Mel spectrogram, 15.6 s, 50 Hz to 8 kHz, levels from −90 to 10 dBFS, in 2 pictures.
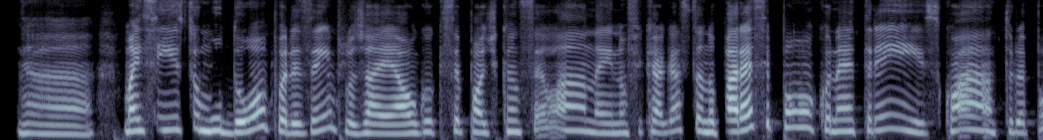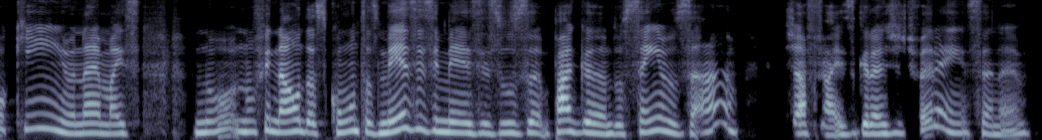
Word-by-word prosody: Ah, 185 -2 -3 0.2
mas 245 +1 +5
se 275 - -5
isso 270 +2 -3
mudou, 245 +5 +5
por 235 -8 +2
exemplo, 235 +3 -1
já 200 +1 +2
é 190 0 +3
algo 205 +4 +3
que - - -15
você 240 - -3
pode 220 -2 -1
cancelar, 235 - -1
né, 210 -3 -1
e - - -3
não 205 +1 -3
ficar 220 +1 -2
gastando. 240 0 -1
Parece 265 - +7
pouco, 325 -7 -1
né, 245 0 +2
3, 255 -3 -4
4, 250 -3 +1
é - - -5
pouquinho, 285 -1 -5
né, 205 +1 0
mas 195 0 -4 0.4
no 220 +2 -3
no 230 -1 -2
final 235 -1 +3
das 210 -2 -2
contas, 220 -1 -1
meses 260 +5 +2
e 240 - +1
meses 205 -3 0
usa 210 -1 -2
pagando 210 -4 +2
sem 230 +7 -2
usar, 210 +1 -3 0.5
já 200 0 0
faz 180 -1 -5
grande 195 0 -1
diferença, 210 - -6
né. 180 +3 -7
225 Hz, 175 wpm, -23 LUFS, 200-250 Hz, 0.5 s, Parece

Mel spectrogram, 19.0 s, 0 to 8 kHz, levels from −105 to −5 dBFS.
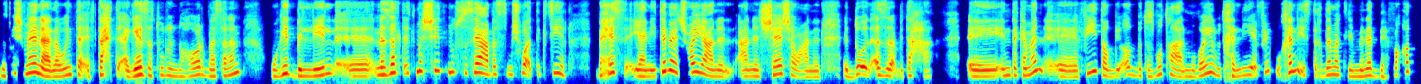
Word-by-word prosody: ما 200 - -5
فيش 275 -2 -4
مانع 270 -9 +8
لو 180 +2 +1
أنت 235 +2 -3
ارتحت 205 +7 +1
إجازة 215 +5 +4
طول 220 +2 -9
النهار 195 +4 -2
مثلًا، 205 +7 -2 0.4
وجيت 220 +6 +1
بالليل 195 +8 +2
آآ 190 -8 -2
نزلت 235 +6 +3
اتمشيت 340 +4 0
نُص 305 -1 -4
ساعة 285 -2 +6
بس 245 0 -8
مش 235 +4 -5
وقت 255 - 0
كتير، 265 -1 -4 0.4
بحيث 295 +1 +1
يعني 185 -1 0
تبعد 330 - +4
شوية 300 0 +2
عن 195 -6 +3
ال 180 -1 -4
عن 190 +1 -2
الشاشة 230 +4 +2
وعن 170 0 -5
ال 170 - -6 0.3
الضوء 235 +7 +3
الأزرق 210 -3 0
بتاعها، 360 - -6 0.5
آآ 185 +1 +1
أنت 220 +2 -2
كمان 225 - 0
آآ 175 -1 -3
فيه 290 - 0
تطبيقات 205 +2 -3
بتضبطها 210 +5 -6
على 180 -2 -1
الموبايل، 205 +11 -2
بتخلّيه 205 +2 -4
يقفل، 330 +2 -7
وخلّي 340 -1 +1
استخدامك 220 +3 -4
للمنبه 185 0 -2
فقط 275 +9 -4
215 Hz, 155 wpm, -23 LUFS, 185-270 Hz, 0.5 s, مانع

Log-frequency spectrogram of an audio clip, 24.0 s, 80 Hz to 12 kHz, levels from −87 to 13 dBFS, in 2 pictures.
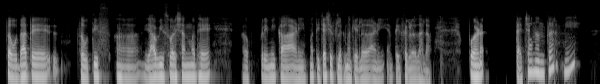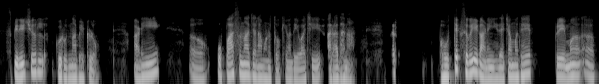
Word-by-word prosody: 14 125 0 +5
ते 130 - +5 0.9
34 120 +2 +2 0.3
अ, - - 0 0.6
या 115 +2 +3
20 125 0 +3
वर्षांमध्ये, 125 -1 +3 0.7
अ, 115 -2 -5 0.3
प्रेमिका 115 0 0
आणि 110 -2 0
मग 120 - +1
तिच्याशीच 125 +2 +1
लग्न 110 0 +1
केलं 105 +1 -1
आणि 105 -1 -4 0.2
ते 105 - -3
सगळं 105 -2 -1
झालं. 95 -4 -4 0.8
पण 130 -1 +8 0.7
त्याच्यानंतर 160 - +3 0.2
मी 185 +8 +1 0.7
स्पिरिच्युअल 140 +4 +2 0.3
गुरूंना 115 -2 +1
भेटलो 105 -4 -4 0.8
आणि 130 +8 +2 0.6
अ, - - -9 0.5
उपासना 135 +2 +1
ज्याला 120 -3 -1
म्हणतो 105 -4 -3
किंवा 100 -2 -4
देवाची 100 +4 -4 0.2
आराधना. 105 -2 -2 0.8
तर - - -1 0.9
बहुतेक 125 +11 +3
सगळी 160 +2 +5
गाणी 110 -4 +1
त्याच्यामध्ये, 120 +6 +1 0.5
प्रेम 120 -2 +2
अ, 130 0 -2
120 Hz, 100 wpm, -22 LUFS, 110-130 Hz, 0.9 s, पण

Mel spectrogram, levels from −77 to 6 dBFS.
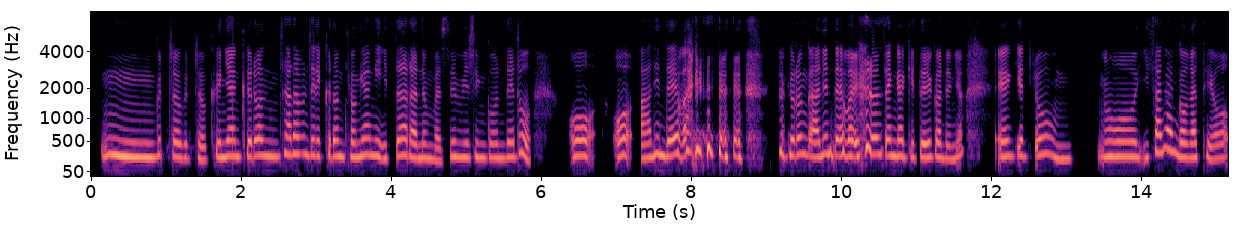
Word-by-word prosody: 음. 245 -4 +3
그쵸, 250 -3 -2
그쵸. 210 -2 -5
그냥 245 +2 +1
"그런 255 0 +1
사람들이 280 -1 -1
그런 255 0 0
경향이 255 +2 0
있다."라는 225 0 0
말씀이신 230 +4 -3
건데도 235 +2 -2 0.5
어 255 0 +2 0.2
어 270 +2 +1
아닌데 255 +5 +3
막 - - +2
이런 355 +1 +3 0.9
저 315 - +2
그런 280 +2 +1
거 - - -2
아닌데 270 +3 +2
막 260 0 +3
이런 285 +3 +3
생각이 255 -3 0
들거든요. 230 0 0 0.5
이게 250 +1 0
좀 230 -8 -2 0.4
어 245 0 +2
이상한 310 +9 0
것 235 -1 +2
같아요. 225 -1 -2
245 Hz, 255 characters per minute, -19 LUFS, 230-265 Hz, 0.9 s, 음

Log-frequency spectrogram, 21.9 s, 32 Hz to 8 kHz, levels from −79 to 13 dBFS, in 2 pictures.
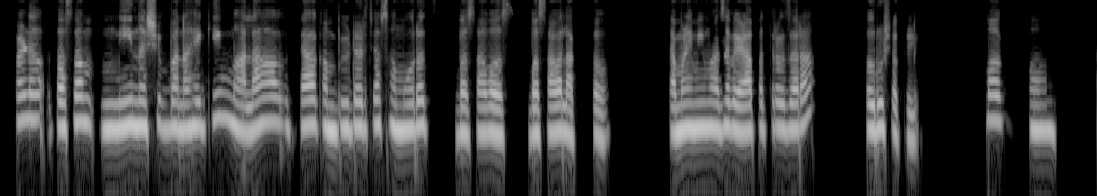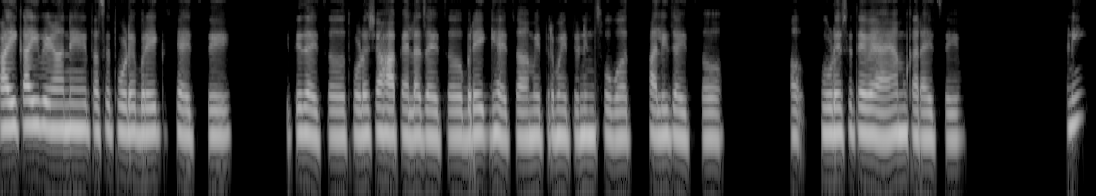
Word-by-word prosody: पण 275 +2 +1 0.3
तसं 255 +4 +2 0.3
मी 225 +2 +5
नशिबवान 225 -1 +3
आहे, 220 +2 +3
की 285 +4 -4
मला 220 -6 +1 0.4
त्या 235 +1 +4
कॉम्प्युटरच्या 220 +1 +1
समोरच 220 0 +2 0.3
बसावंस 195 -1 0 0.2
बसावं 195 +2 +2
लागतं, 180 -2 -3 0.6
त्यामुळे 205 +2 +4
मी 220 +1 +5
माझं 225 0 +2
वेळापत्रक 210 +1 +1
जरा 220 +5 +1 0.6
करू 210 0 +3
शकले. 175 -5 -6 0.7
मग 275 -1 -1 0.3
अ, - - -3 0.6
काही, 220 +1 +6
काही 235 0 +4
वेळाने 215 -1 +3
तसे 200 +1 -3
थोडे 195 -1 +2
ब्रेक्स 190 0 0
घ्यायचे, 180 -1 -2 0.6
तिथे 185 +3 -3
जायचं, 175 -1 0
थोडं 185 0 +1
चहा 190 -2 +3
प्यायला 180 -1 0
जायचं, 175 0 -1
ब्रेक 180 0 +1
घ्यायचा, 175 -2 -1
मित्र-मैत्रिणींसोबत 175 0 -1 0.2
खाली 180 -1 +1
जायचं, 170 -1 -3 0.7
अ, 180 - -4 0.2
थोडेसे 190 0 +1
ते 195 -1 +3
व्यायाम 185 +1 +3
करायचे 165 -2 -3 1.1
आणि 245 +5 -2
195 Hz, 125 wpm, -21 LUFS, 180-220 Hz, 1.1 s, काही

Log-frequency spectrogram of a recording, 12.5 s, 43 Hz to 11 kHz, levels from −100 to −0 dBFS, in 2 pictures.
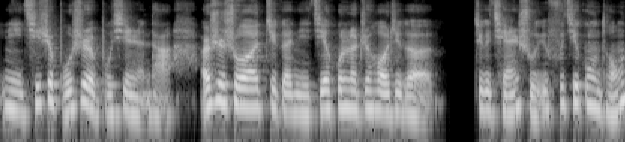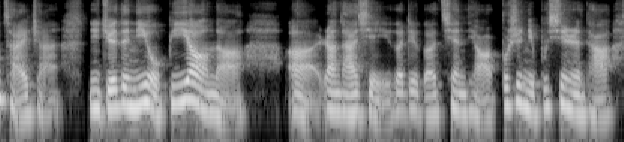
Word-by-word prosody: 你 160 -4 -2
其 190 +9 -1
实 210 +2 +3
不 180 -7 -2
是 175 0 +4
不 135 -1 -6
信 135 +1 0
任 120 - -7
他， - - -5 0.3
而 175 - +5
是 205 0 +4
说 175 -4 +5
这 170 0 -3
个 145 -2 0
你 135 -1 -2
结 155 +5 +1
婚 165 +1 0
了 160 - +2
之 165 +2 -2
后， 150 -3 +3
这 145 0 -2
个 135 +10 -1 0.4
这 160 - -3
个 155 - -1
钱 140 +3 -1
属 175 - -2
于 - - -4
夫 160 +4 -8
妻 195 +2 0
共 185 -4 -1
同 150 - 0
财 175 - -1
产， 75 - -8 0.3
你 165 0 0
觉 165 +2 +4
得 185 +1 +3
你 175 +3 +4
有 195 - +4
必 195 +2 -1
要 200 -9 +6
呢， 135 -4 -2 0.5
呃， - - -1
让 145 - +2
他 135 -1 +1
写 135 - -2
一 100 - -10
个 145 - -2
这 155 0 -5
个 135 -1 -4
欠 140 +1 -3
条 140 0 -5
儿。 - - -4
不 180 - -3
是 200 +2 0
你 150 -6 0
不 170 +6 -7
信 180 +1 +2
任 135 -4 0
他， 135 - -2
160 Hz, 285 characters per minute, -24 LUFS, 140-180 Hz, 0.5 s, 要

